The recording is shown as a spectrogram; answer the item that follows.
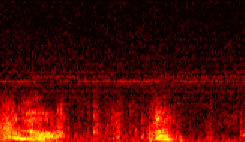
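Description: Men's short shouts of effort as two actors grapple on a cliff edge: a cry that falls in pitch at the start, then a shorter one about a second later.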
